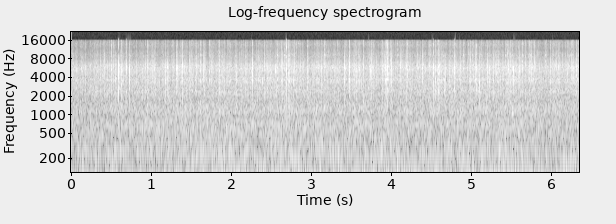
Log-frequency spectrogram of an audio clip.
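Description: Rain falling on a car's roof and windscreen, heard from inside the cabin over a steady low rumble of the car.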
